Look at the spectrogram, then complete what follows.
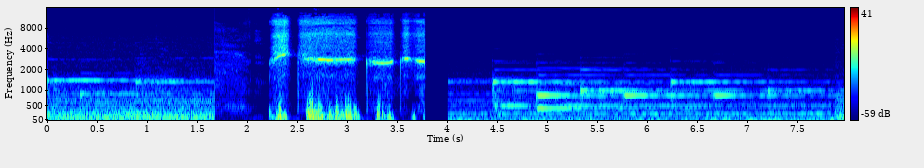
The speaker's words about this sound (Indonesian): Tapi tiba-tiba terdengar suara seorang bersiul.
